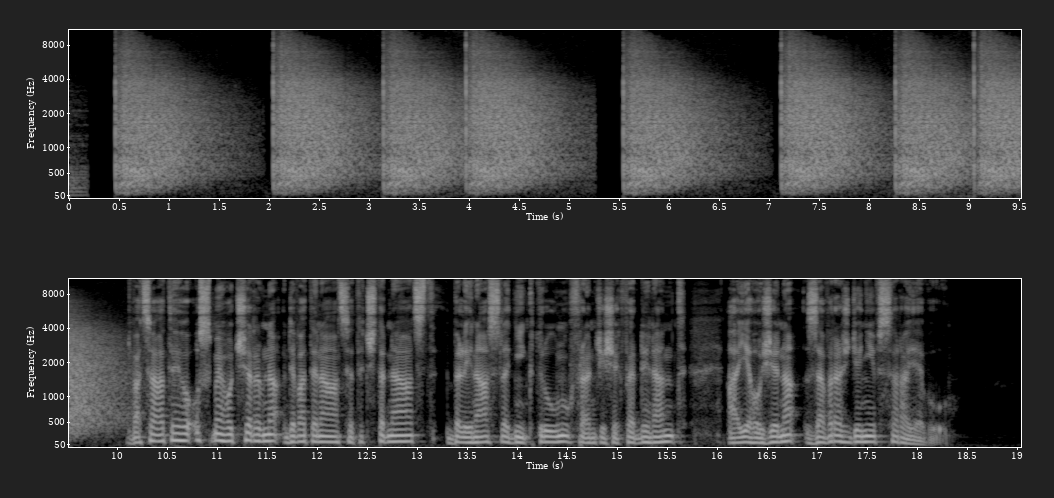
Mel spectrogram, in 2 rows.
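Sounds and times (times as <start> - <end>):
echoing gunshots: 0.4 - 10.4.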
